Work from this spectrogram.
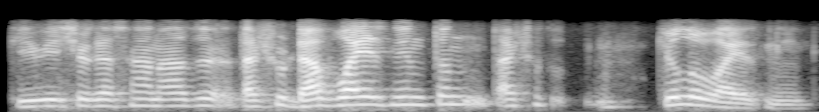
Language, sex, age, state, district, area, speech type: Kashmiri, male, 30-45, Jammu and Kashmir, Srinagar, urban, conversation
